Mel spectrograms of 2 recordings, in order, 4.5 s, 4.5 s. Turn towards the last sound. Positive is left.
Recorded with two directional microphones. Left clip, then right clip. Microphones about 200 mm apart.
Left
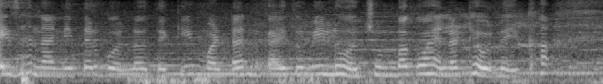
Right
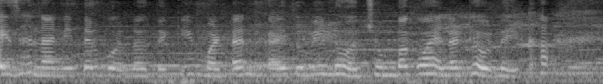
turn(degrees=15)  # may be behind; listen again after turning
